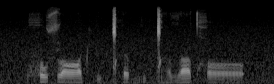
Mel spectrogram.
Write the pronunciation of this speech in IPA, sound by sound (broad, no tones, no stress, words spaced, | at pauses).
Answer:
ħusɭɑːt͡ʃʼiǀʰɛ biɡ͡ǀa ðad χɑːʔ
